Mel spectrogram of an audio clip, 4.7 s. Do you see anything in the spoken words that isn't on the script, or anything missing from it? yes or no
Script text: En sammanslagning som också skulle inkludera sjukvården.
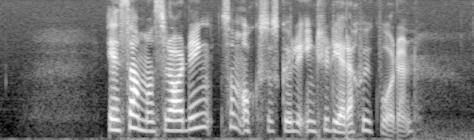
no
